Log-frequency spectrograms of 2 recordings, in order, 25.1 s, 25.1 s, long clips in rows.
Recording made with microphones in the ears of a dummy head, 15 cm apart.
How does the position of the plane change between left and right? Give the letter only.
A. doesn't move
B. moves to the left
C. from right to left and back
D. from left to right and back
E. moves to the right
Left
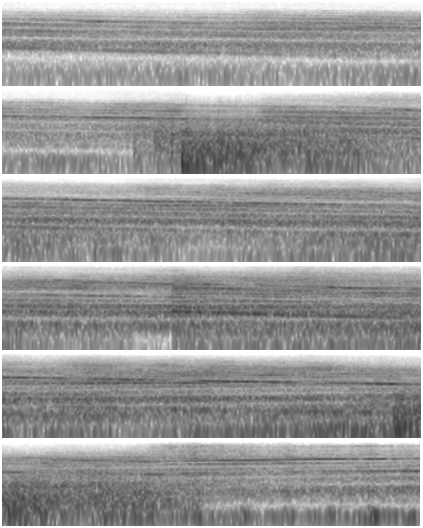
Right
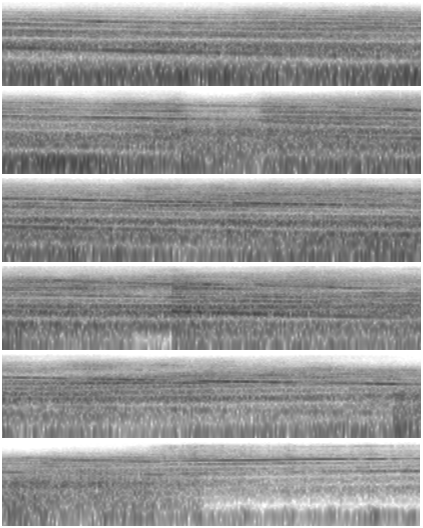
B.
